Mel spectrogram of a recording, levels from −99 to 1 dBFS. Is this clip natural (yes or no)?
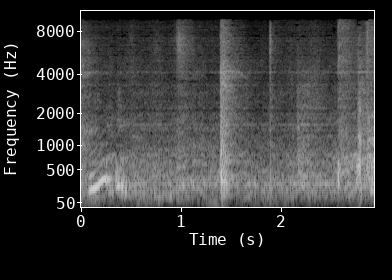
no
